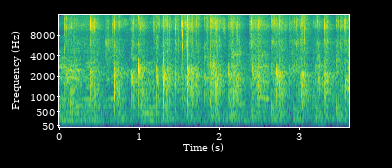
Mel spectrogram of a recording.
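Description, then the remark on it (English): Polite golf clapping from a crowd: a soft patter of many hands clapping unevenly at moderate volume, with a faint murmur of voices mixed in. “Why y'all golf clapping me today?”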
